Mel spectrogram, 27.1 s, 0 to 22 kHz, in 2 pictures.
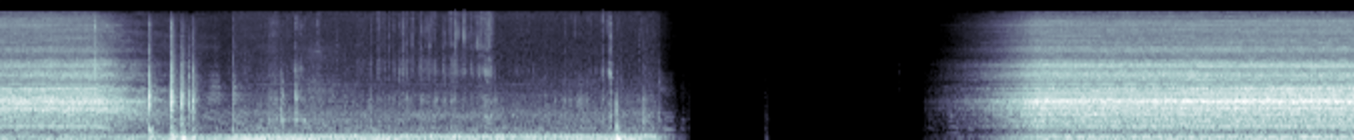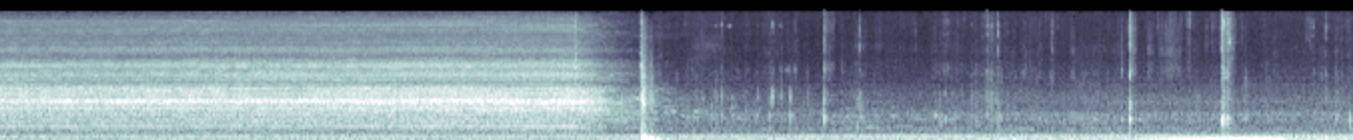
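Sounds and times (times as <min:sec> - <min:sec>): heat gun blowing air: 0:00.0 - 0:01.7, 0:09.8 - 0:20.2.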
